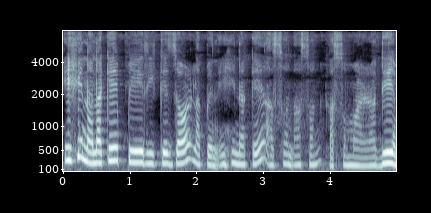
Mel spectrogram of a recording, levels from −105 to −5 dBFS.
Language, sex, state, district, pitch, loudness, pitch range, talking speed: Karbi, female, Assam, Karbi Anglong, 220 Hz, -18 LUFS, 190-235 Hz, 155 wpm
